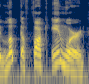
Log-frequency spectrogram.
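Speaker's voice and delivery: normal talking voice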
